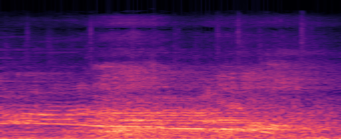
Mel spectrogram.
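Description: Loud, overlapping animal snarls and growls with a drawn-out howl sliding through them. Several beasts roar without pause for a few seconds: a bear, a tiger and a wolf, which are three dwarves shapeshifting.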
